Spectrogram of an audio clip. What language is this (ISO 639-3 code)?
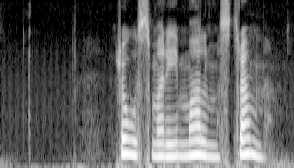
swe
